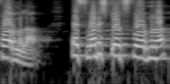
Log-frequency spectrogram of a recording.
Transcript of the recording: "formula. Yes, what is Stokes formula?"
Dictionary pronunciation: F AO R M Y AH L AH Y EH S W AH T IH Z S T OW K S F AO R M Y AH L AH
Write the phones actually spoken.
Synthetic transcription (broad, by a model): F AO R M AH L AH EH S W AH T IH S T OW S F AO R M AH L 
